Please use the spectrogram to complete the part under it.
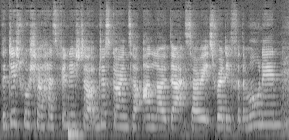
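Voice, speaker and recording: A woman with an Essex accent, narrating her family vlog in a soft, relaxing way. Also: sits high, fairly even intonation, fairly quick, slight background noise, poor audio. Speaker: family vlogger.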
